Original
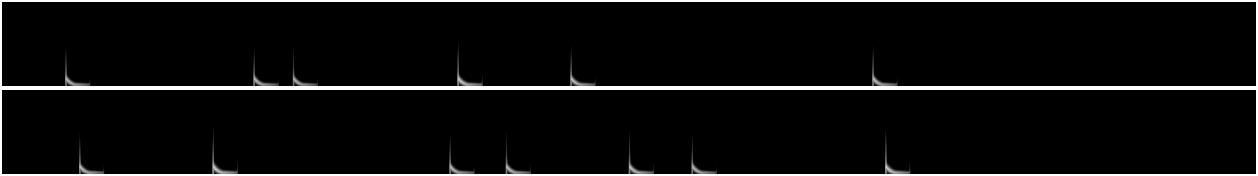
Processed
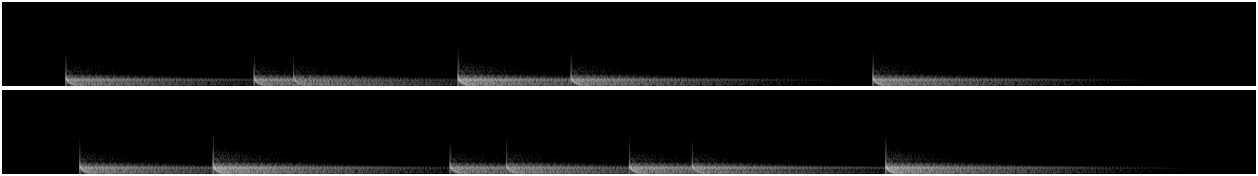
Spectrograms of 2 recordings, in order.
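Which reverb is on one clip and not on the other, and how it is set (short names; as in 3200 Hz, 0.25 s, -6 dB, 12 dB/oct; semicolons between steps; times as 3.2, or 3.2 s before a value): FDN reverb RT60 2.7 s, low-frequency decay 1.35×, high-frequency decay 0.5×, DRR 1 dB; gain -4.5 dB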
